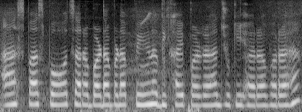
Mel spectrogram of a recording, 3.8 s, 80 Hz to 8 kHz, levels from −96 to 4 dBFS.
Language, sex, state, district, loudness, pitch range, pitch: Hindi, female, Jharkhand, Garhwa, -16 LUFS, 260-280 Hz, 270 Hz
